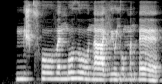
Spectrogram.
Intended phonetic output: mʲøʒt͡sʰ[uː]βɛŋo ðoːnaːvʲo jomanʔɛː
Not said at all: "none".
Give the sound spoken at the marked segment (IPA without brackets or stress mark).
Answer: oː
